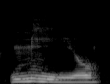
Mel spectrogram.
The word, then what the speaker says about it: mio: So pronouns, possessive pronouns tend to have the first vowel with the stress. A lot of times it's written as a one note or one syllable, and you actually have to have a grace note for the second, right?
